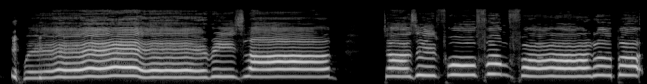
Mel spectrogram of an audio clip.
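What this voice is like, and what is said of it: Singing in falsetto. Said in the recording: “That was very good. Little falsetto there.”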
